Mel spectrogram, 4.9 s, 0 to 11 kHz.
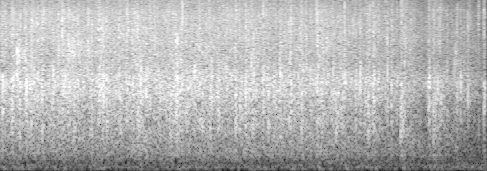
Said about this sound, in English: We put it in front of you 400 children who needed adopted. 400 children who needed sponsored, and we sponsored every single one of them. You can clap for that.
